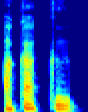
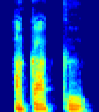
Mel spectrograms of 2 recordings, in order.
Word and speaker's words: 赤く: In the flat type, there's no accent. For example, 赤い turns into 赤く. As I said, there's no accent. 赤く.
